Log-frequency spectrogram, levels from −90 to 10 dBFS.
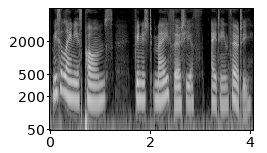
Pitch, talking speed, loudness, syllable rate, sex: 180 Hz, 105 wpm, -18 LUFS, 4.3 syllables/s, female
